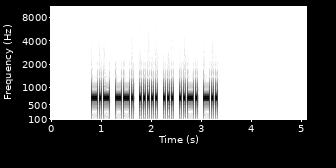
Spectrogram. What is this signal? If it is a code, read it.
Morse code, heard as a keyed tone, about 30 wpm, 700 Hz. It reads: KG5SFD
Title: USA Call Signs - 6 Characters - 30wpm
